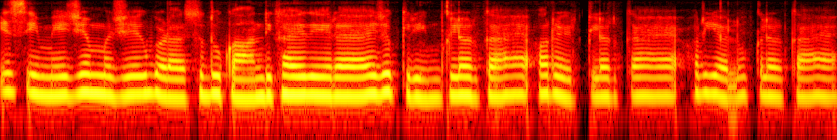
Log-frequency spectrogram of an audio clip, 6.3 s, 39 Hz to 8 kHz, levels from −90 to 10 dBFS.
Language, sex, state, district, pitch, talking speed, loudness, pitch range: Hindi, female, Bihar, Katihar, 215 Hz, 250 wpm, -16 LUFS, 205-220 Hz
